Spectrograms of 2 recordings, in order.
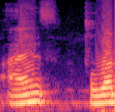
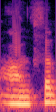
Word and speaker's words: answer: तो देखिए यहाँ एस के बाद डब्लू आया है ना, तो ये डब्लू आपका साइलेंट है ना। इनको हम आंस वर नहीं बोलते हैं, इनको हम आंसर पढ़ते हैं।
